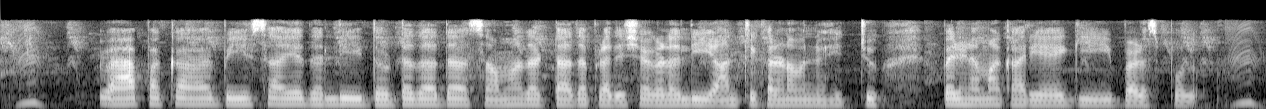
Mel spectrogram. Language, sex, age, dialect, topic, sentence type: Kannada, female, 18-24, Mysore Kannada, agriculture, statement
